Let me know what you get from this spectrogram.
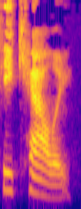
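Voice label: "piccalilli", English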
